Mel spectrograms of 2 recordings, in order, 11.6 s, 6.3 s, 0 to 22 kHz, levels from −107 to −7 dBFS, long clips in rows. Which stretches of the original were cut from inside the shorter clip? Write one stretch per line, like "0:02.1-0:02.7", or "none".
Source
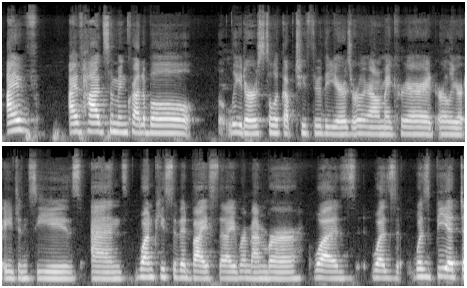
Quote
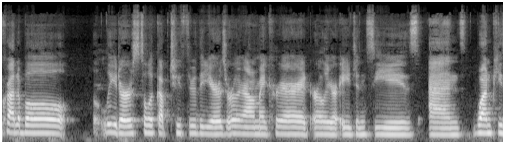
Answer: none

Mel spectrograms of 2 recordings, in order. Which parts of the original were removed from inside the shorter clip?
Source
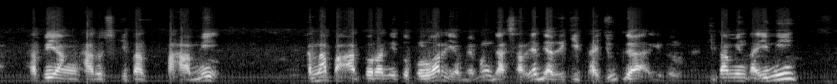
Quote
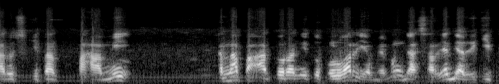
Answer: none

